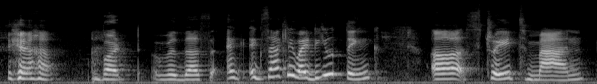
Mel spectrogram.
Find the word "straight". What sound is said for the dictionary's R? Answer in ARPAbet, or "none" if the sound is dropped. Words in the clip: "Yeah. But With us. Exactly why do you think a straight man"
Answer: R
